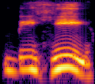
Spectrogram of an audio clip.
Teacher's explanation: खड़ा जेर ही इतना खिंचेगा जितना या मद्दा खींचता है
